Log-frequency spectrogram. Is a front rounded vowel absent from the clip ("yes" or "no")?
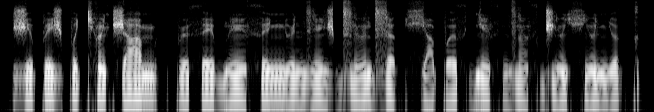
no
